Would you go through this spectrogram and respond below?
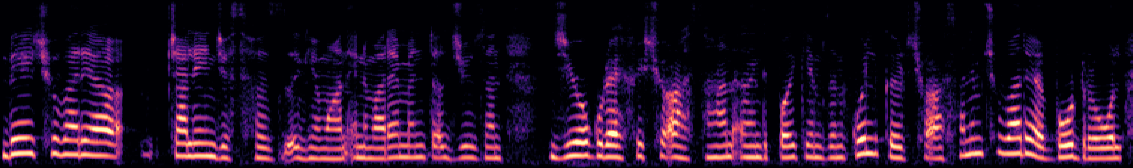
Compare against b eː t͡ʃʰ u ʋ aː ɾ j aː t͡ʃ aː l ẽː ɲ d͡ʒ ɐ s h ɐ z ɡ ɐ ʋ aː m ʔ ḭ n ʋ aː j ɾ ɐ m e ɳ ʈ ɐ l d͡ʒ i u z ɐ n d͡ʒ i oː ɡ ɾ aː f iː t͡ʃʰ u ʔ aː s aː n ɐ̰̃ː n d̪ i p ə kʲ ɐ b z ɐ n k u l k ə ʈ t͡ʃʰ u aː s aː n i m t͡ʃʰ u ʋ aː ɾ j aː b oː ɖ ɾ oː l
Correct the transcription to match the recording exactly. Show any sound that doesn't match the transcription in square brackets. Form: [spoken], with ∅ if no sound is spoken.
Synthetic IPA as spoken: b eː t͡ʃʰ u ʋ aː ɾ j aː t͡ʃ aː l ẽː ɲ d͡ʒ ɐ s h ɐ z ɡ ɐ ʋ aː [n] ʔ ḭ n ʋ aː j ɾ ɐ m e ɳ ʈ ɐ l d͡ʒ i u z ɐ n d͡ʒ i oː ɡ ɾ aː f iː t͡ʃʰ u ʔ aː s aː n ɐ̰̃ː n d̪ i p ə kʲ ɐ [m] z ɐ n k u l k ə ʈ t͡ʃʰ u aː s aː n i m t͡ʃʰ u ʋ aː ɾ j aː b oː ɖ ɾ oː l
